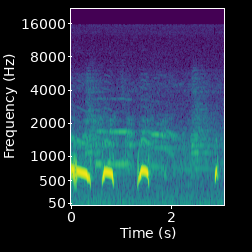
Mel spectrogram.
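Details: Decoy spotted dove cooing in the morning to stir up wild birds. A long falling coo followed by two short rounded coos and a clipped final note. A faint steady tone sits underneath.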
